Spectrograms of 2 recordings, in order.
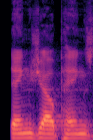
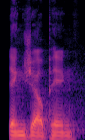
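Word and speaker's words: Deng Xiaoping: And I was like, I pronounced Deng Xiaopang's name wrong.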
